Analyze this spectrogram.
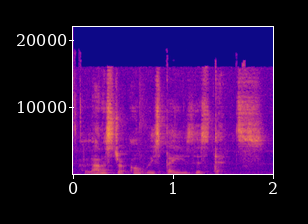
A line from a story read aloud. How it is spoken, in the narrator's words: leaves muttering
